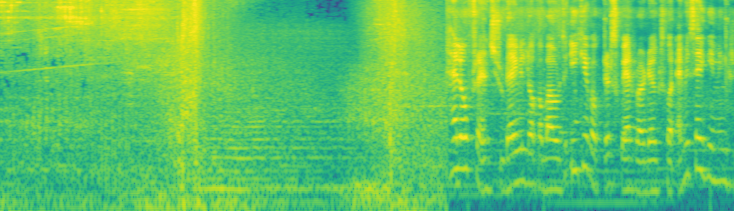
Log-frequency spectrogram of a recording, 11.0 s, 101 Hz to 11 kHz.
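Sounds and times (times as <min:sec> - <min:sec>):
deep steady rumble: 0:00.0 - 0:06.7.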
